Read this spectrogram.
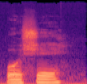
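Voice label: "oshey", Nigerian Pidgin, male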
